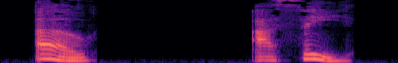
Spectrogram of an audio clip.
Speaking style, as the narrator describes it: I replied stiffly

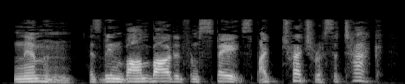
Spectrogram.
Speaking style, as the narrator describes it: Oval said baldly, harshly

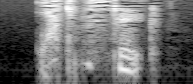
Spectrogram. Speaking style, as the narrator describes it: I asked, my voice barely above a whisper

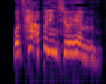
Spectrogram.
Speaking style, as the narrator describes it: Brittany cries

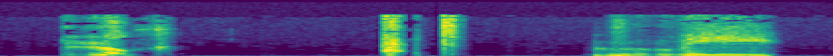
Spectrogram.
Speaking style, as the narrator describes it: he whispered

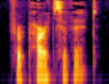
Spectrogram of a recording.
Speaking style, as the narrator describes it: he said, his voice low

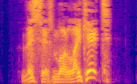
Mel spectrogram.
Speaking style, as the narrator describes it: Boindil said cheerfully

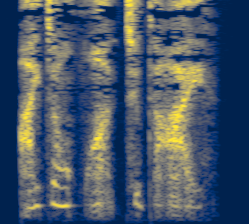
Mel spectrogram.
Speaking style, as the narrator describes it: he whispered into the stillness

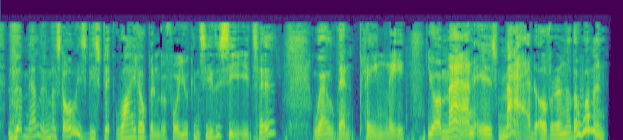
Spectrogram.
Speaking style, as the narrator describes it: she laughed and said again

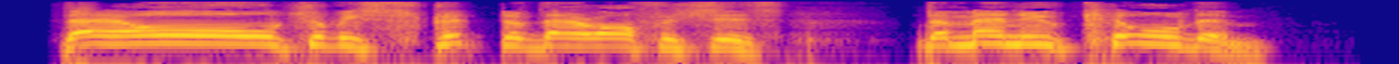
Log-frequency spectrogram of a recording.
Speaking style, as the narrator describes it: cried another

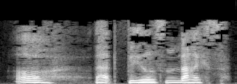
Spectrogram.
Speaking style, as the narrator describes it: I sighed

